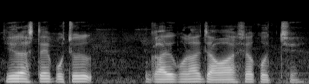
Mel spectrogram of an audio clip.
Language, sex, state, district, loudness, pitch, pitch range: Bengali, male, West Bengal, Cooch Behar, -18 LUFS, 120 Hz, 110-130 Hz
